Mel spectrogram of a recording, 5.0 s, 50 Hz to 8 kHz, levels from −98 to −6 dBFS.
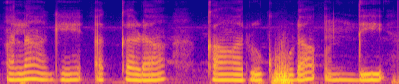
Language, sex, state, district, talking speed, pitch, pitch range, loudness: Telugu, female, Andhra Pradesh, Sri Satya Sai, 60 wpm, 205 Hz, 200-215 Hz, -20 LUFS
